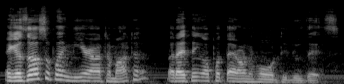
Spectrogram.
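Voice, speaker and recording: A man doing a casual let's play, reading story text aloud and breaking off into excitable asides, with game music behind him. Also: fairly high pitch, fast talker. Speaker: gaming video creator doing a blind playthrough.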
